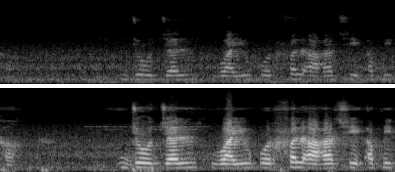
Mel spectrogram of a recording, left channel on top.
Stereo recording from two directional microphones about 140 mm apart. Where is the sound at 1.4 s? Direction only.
90° right.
